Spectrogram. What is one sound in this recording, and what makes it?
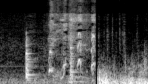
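A young girl squeals with excitement.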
